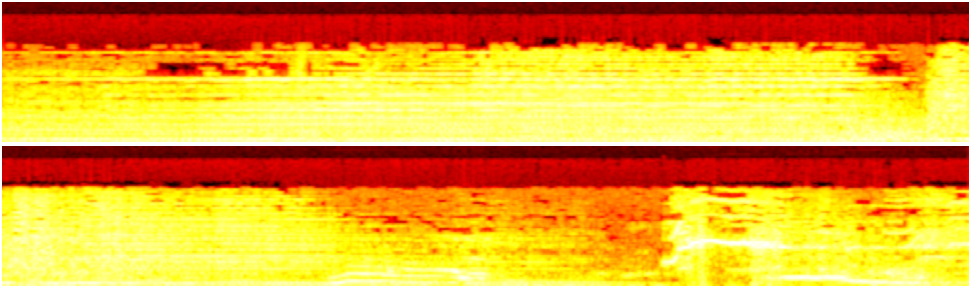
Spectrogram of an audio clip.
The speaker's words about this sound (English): The roar of a wild beast and the scream of a woman.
